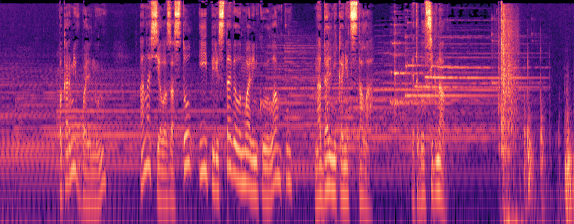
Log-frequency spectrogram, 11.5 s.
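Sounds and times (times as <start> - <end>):
speech: 1.2 - 2.2, 2.8 - 7.5, 8.2 - 9.0
door kicked open with a boot: 10.0 - 11.4
knocks and bumps: 10.0 - 11.4.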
